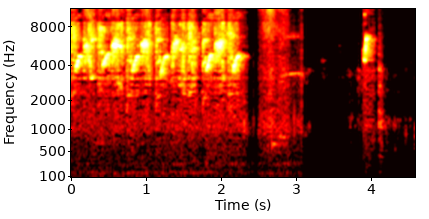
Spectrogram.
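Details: Ashy tailorbird song used as a master recording to bring kept birds into breeding condition: a fast series of high, sharply rising whistled notes, about eight in just over two seconds, then a short buzzy burst and two brief chirps.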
